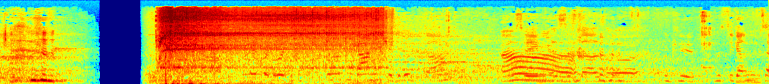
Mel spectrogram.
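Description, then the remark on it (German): Rug-tufting workshop noise at an exhibition by the collective Krembach: a loud, steady motorized whirring buzz runs for about three seconds, then stops, leaving people chatting and talking over a low background hum. “das sind die Geräusche vom Teppichbastel-Workshop in der Ausstellung vom Kollektiv Krembach.”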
